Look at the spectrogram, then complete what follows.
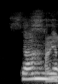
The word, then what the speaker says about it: samyama: hope it is, the word is samyama. Samyama. Samyama, it is pronounced like that.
